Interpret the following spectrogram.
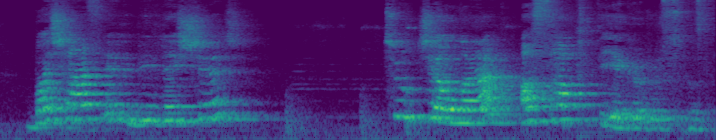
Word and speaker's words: ASAP: Asap. As soon, soon yakında, kısa zamanda demektir. As soon as possible, mümkün olduğu kadar kısa zamanda. Hemen, bir an evvel, mümkün olduğunca çabuk anlamında kullanırız. ASAP diye okunur.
